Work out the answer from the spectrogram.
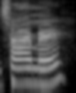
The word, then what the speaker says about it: Charmherr: I'm Charmherr. You can how you spell that? That's CHARMHERR. It's really, it sounds like Charmherr, but it's really just Charmherr.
